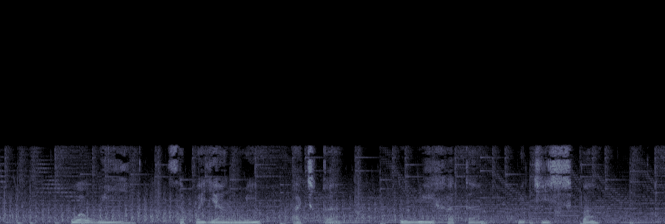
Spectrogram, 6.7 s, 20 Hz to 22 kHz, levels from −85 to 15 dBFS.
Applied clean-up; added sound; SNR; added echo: none; Aircraft + Organ; 6 dB; none.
